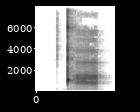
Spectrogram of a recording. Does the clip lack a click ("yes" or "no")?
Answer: no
